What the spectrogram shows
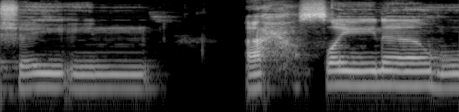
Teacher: وَكُلَّ شَيْءٍ، شَيْءٍ تنوین کو واضح کریں گے، چونکہ غنہ کرنا تھا لیکن اس کے بعد حروف حلقے میں سے حرف آ رہا ہے اس لیے اظہار کریں گے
